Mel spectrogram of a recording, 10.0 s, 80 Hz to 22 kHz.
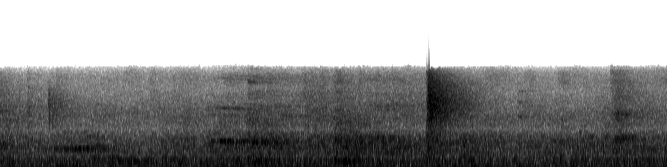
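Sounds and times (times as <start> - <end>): low room hum: 0.0 - 10.0
cue striking pool ball: 6.4 - 7.0.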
